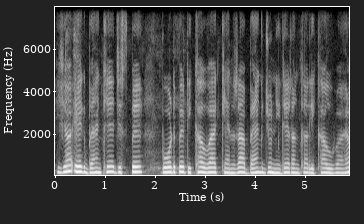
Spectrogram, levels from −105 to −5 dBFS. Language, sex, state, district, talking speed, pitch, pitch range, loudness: Hindi, female, Punjab, Pathankot, 205 wpm, 220 Hz, 205-230 Hz, -15 LUFS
